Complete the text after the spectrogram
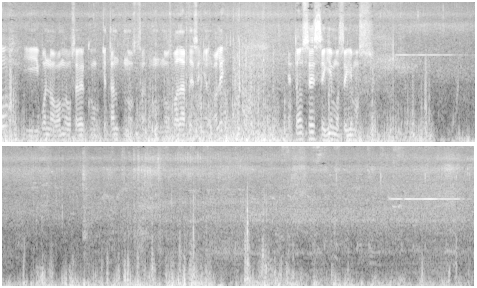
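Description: Wind blows outdoors, rumbling and gusting against the microphone.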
